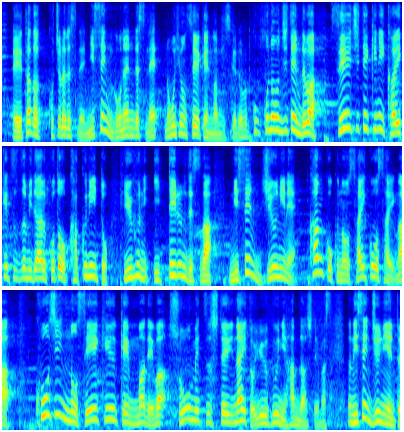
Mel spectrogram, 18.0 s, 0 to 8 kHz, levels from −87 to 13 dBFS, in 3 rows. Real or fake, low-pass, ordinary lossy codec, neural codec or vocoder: fake; none; none; codec, 16 kHz, 0.9 kbps, LongCat-Audio-Codec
